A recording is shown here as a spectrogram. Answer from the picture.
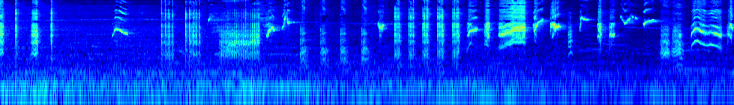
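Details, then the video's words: Persistent Javan myna chattering, with a long string of dry broadband clicks, scratchy rasps and occasional sliding whistles over a steady low background hum. "Jalak kebo gacor Ngoceh tak Henti Henti"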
